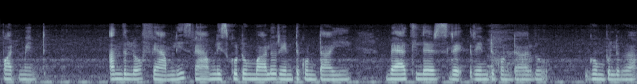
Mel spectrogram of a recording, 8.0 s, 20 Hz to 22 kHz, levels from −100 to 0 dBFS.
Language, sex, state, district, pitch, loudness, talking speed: Telugu, female, Telangana, Nalgonda, 190 Hz, -28 LUFS, 100 wpm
